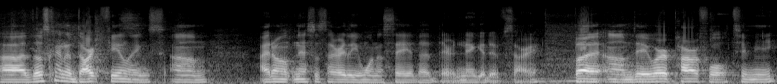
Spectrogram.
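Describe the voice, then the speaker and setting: A man with a Japanese accent speaks at a fairly slow pace and medium pitch. His intonation stays fairly even against noticeable background noise. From Hong Kong, Japanese community. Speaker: glass artist. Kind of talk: artist talk. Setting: gallery with audience. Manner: halting, many fillers.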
